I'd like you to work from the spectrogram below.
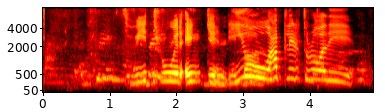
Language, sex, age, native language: Icelandic, male, 10, Icelandic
